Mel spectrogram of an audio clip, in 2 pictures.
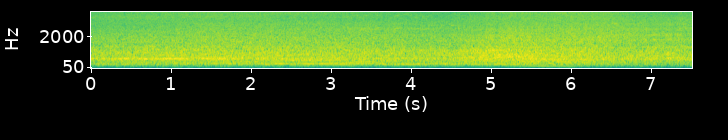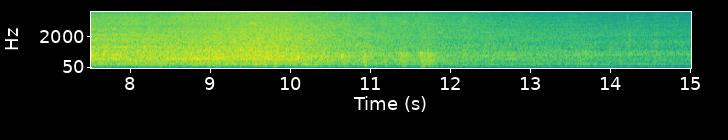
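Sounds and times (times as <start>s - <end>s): train wheels rushing on rail: 0.0s - 15.0s.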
